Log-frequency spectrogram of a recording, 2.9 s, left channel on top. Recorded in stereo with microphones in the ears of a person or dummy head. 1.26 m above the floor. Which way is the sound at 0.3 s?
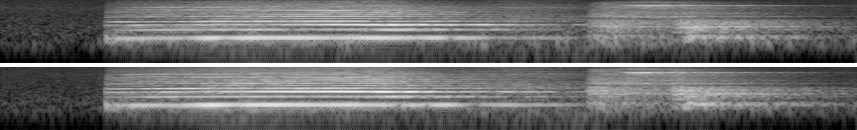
30° right (ahead or behind).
